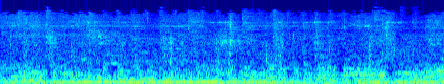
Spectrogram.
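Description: Footsteps going down hard terrazzo stairs, a series of light steps over a steady low hum.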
